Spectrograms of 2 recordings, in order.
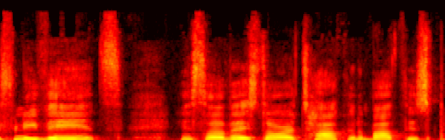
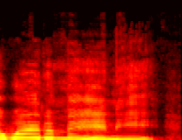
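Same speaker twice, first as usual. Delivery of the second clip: startled interruption; 5 dB louder than usual. Retold or imitated. Lisa cuts off the toast.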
